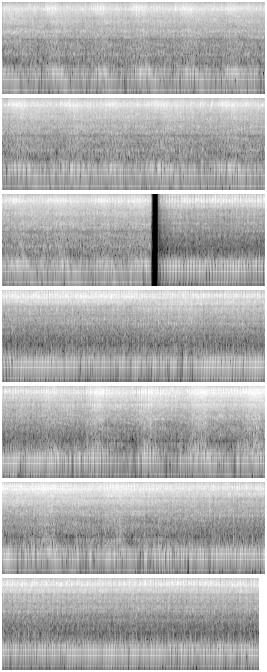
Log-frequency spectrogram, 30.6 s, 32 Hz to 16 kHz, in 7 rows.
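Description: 1968 BSA Thunderbolt's 650 cc parallel-twin engine running steadily at idle on a 32 mm Mikuni carburettor fitted in place of its worn Amal, idling nicely. There is a brief break in the sound about a third of the way through.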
